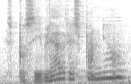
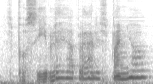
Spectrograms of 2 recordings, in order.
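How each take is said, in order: First: It is said as an unsure, questioning inquiry. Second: The same.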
